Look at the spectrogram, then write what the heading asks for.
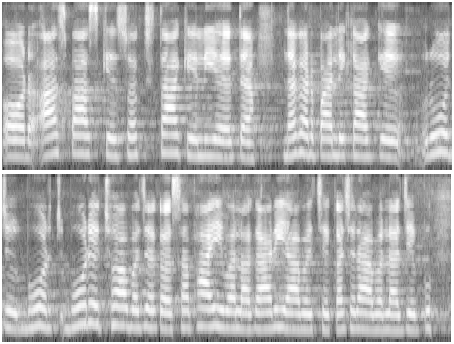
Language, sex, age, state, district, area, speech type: Maithili, female, 30-45, Bihar, Madhubani, urban, spontaneous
